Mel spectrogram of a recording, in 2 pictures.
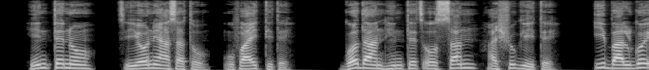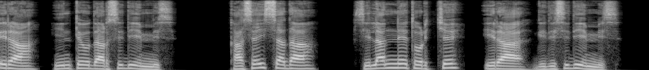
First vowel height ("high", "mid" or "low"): high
